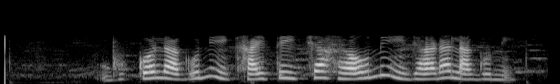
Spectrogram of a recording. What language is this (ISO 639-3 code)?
ori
